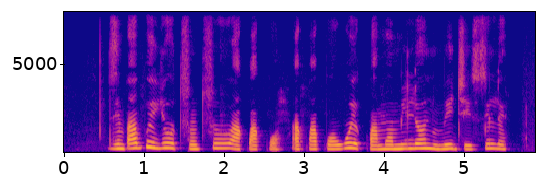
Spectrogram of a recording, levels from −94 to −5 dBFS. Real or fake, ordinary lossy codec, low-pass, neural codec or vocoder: real; none; none; none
